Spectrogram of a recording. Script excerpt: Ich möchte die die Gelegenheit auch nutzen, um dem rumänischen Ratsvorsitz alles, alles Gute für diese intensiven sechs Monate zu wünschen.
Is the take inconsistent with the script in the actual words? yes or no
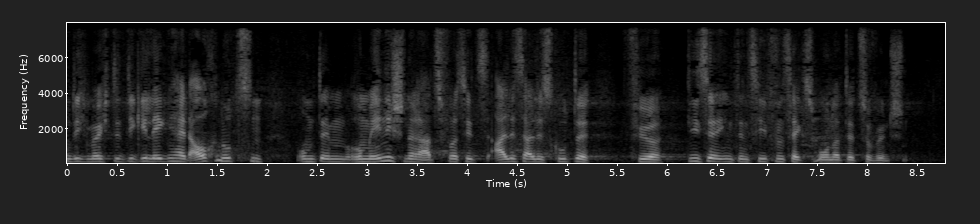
yes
